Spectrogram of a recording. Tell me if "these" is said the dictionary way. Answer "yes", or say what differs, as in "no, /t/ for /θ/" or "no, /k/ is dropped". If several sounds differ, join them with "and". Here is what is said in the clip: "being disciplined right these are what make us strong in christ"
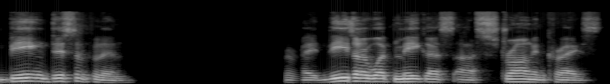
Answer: yes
